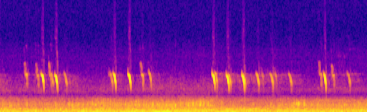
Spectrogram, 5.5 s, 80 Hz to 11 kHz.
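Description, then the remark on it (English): A bird, identified as Bird 7, sings in short bursts of bright, high chirps, four quick bursts with brief gaps, over a steady low rumble of background noise. “Here we go, Bird 7 again. Bird 7. That's him.”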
